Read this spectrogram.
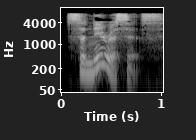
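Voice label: "syneresis", British English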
